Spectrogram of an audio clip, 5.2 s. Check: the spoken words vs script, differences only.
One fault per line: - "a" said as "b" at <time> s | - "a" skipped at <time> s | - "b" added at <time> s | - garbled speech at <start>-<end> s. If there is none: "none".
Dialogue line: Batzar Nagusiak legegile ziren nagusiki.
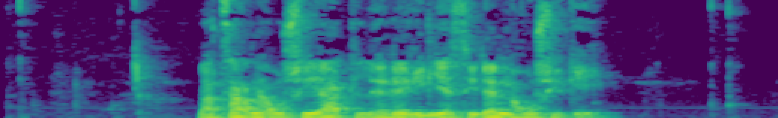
none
